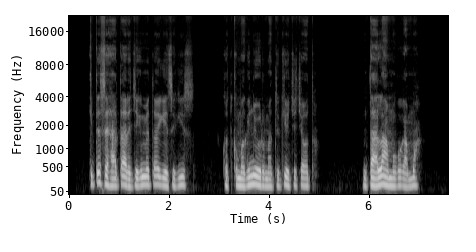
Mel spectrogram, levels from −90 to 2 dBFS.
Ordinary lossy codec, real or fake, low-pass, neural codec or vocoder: none; fake; none; vocoder, 44.1 kHz, 128 mel bands, Pupu-Vocoder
